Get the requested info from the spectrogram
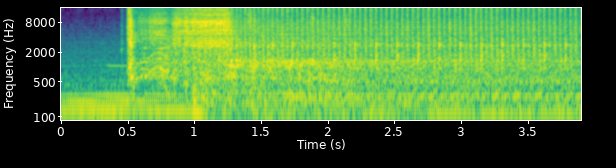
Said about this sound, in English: We're just filling up the Veggie Van with some biodiesel, which we made. And I've just got a little 12-volt pump here that I hook up to the engine and just sucks it right out of the jugs and right into the fuel tank.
